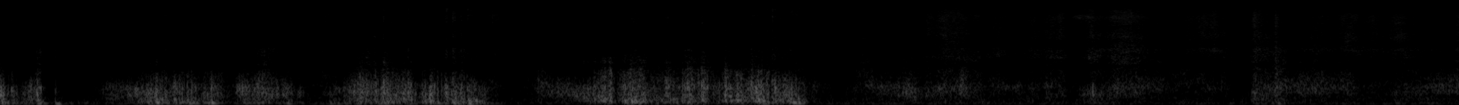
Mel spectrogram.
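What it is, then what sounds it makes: Textured cleaning cloth being scratched. A thin, flexible yellow cleaning cloth with a raised dotted waffle texture is held upright in both hands while manicured nails on ringed fingers scratch and crinkle its surface. Dense, rough scratching and rustling comes in strong swells for the first five seconds or so, then gives way to quieter, lighter scratching with occasional bright crinkles.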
